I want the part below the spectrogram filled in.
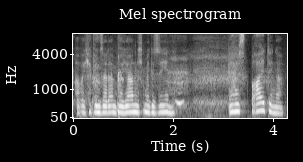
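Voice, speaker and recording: A woman's voice: lowish voice, fairly even intonation, a little fast, noisy background, natural voice. An actress playing a restless, edgy young woman in a science-fiction radio drama, with terse delivery. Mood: guarded, subdued. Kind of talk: German radio drama dialogue.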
